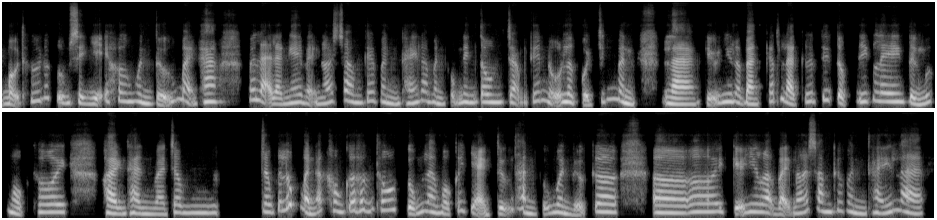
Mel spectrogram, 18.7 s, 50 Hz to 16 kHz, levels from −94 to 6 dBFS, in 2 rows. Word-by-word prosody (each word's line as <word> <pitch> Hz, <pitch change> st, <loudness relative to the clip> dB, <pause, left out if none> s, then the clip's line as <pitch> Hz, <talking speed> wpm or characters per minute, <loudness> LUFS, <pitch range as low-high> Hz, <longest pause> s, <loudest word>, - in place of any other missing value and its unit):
mọi 200 Hz, -1 st, +1 dB
thứ 300 Hz, 0 st, -3 dB
nó 410 Hz, -, -5 dB
cũng 230 Hz, -, -1 dB
sẽ 230 Hz, -2 st, 0 dB
dễ 195 Hz, -, +1 dB
hơn 290 Hz, -2 st, -2 dB
mình 235 Hz, -6 st, +2 dB
tưởng 295 Hz, +9 st, 0 dB
bạn 235 Hz, -, 0 dB
ha. 275 Hz, +2 st, +4 dB, 0.3 s
Với 345 Hz, -, -1 dB
lại -, -, +3 dB
là, 200 Hz, -, +2 dB
nghe 235 Hz, +6 st, 0 dB
bạn 215 Hz, -2 st, -4 dB
nói 240 Hz, +4 st, -1 dB
xong 280 Hz, -5 st, -1 dB
cái 300 Hz, +3 st, -5 dB
mình 225 Hz, -6 st, 0 dB
thấy 225 Hz, +2 st, -1 dB
là 310 Hz, -, -5 dB
mình 230 Hz, -7 st, -2 dB
cũng 235 Hz, +4 st, -5 dB
nên 255 Hz, -1 st, +1 dB
tôn 260 Hz, -1 st, +2 dB
trọng 250 Hz, -1 st, -3 dB
cái 285 Hz, +4 st, -6 dB
nỗ 275 Hz, -5 st, -1 dB
lực 265 Hz, -3 st, +4 dB
của -, -, +2 dB
chính 365 Hz, +7 st, -7 dB
mình, 230 Hz, -, +4 dB, 0.3 s
là 195 Hz, -3 st, +5 dB
kiểu -, -, -1 dB
như, 275 Hz, +2 st, +3 dB
bằng 195 Hz, -2 st, +5 dB
cách 290 Hz, +4 st, -7 dB
là 365 Hz, -, +4 dB
cứ 280 Hz, +1 st, -4 dB
tiếp 350 Hz, -, -3 dB
tục -, -, +2 dB
tiến 280 Hz, +1 st, -3 dB
lên 280 Hz, -2 st, +2 dB
từng 205 Hz, -2 st, +2 dB
bước 275 Hz, +5 st, -5 dB
một 225 Hz, -7 st, +1 dB
thôi, 260 Hz, 0 st, +1 dB, 0.4 s
hoàn 210 Hz, -3 st, +6 dB
thành 210 Hz, -3 st, 0 dB
mà 195 Hz, -1 st, -2 dB
trong 240 Hz, +1 st, -2 dB, 0.5 s
trong 265 Hz, -2 st, -1 dB
cái -, -, -5 dB
lúc -, -, +2 dB
mình 360 Hz, -, +4 dB
nó -, -, -1 dB
không 300 Hz, -3 st, -2 dB
có 305 Hz, +3 st, +2 dB
hứng 315 Hz, 0 st, -2 dB
thú 330 Hz, +2 st, +1 dB
cũng 210 Hz, +3 st, +2 dB
là 275 Hz, -1 st, 0 dB
một 210 Hz, -5 st, -1 dB
cái 305 Hz, +10 st, -9 dB
dạng -, -, +2 dB
trưởng 390 Hz, -3 st, 0 dB
thành 240 Hz, -, 0 dB
của 200 Hz, -, -5 dB
mình 240 Hz, -4 st, 0 dB
nữa -, -, -2 dB
cơ. 270 Hz, -1 st, +4 dB, 0.3 s
Ờ 240 Hz, -1 st, +5 dB
ơi, 275 Hz, +1 st, +1 dB
kiểu 410 Hz, +1 st, +3 dB
như 270 Hz, 0 st, 0 dB
là, 250 Hz, -, +4 dB
bạn -, -, +2 dB
nói 230 Hz, +5 st, -1 dB
xong 310 Hz, -5 st, 0 dB
cái, 305 Hz, +2 st, -9 dB
mình 230 Hz, -6 st, -1 dB
thấy 245 Hz, +3 st, -2 dB
là 265 Hz, -10 st, +1 dB
260 Hz, 270 wpm, -22 LUFS, 225-285 Hz, 0.5 s, hoàn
